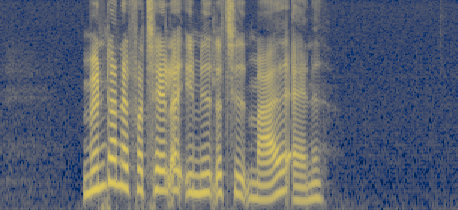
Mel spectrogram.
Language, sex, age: Danish, female, 58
